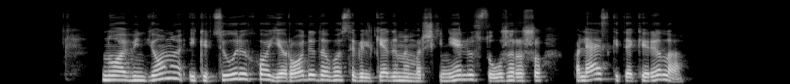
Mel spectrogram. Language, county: Lithuanian, Kaunas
